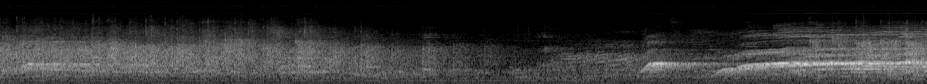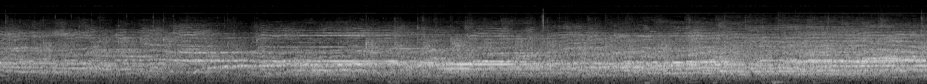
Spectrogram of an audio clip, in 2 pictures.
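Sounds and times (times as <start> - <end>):
crowd cheering and whooping: 0.0 - 1.9, 6.4 - 18.5
audience applauding: 0.0 - 4.9, 7.7 - 18.5.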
